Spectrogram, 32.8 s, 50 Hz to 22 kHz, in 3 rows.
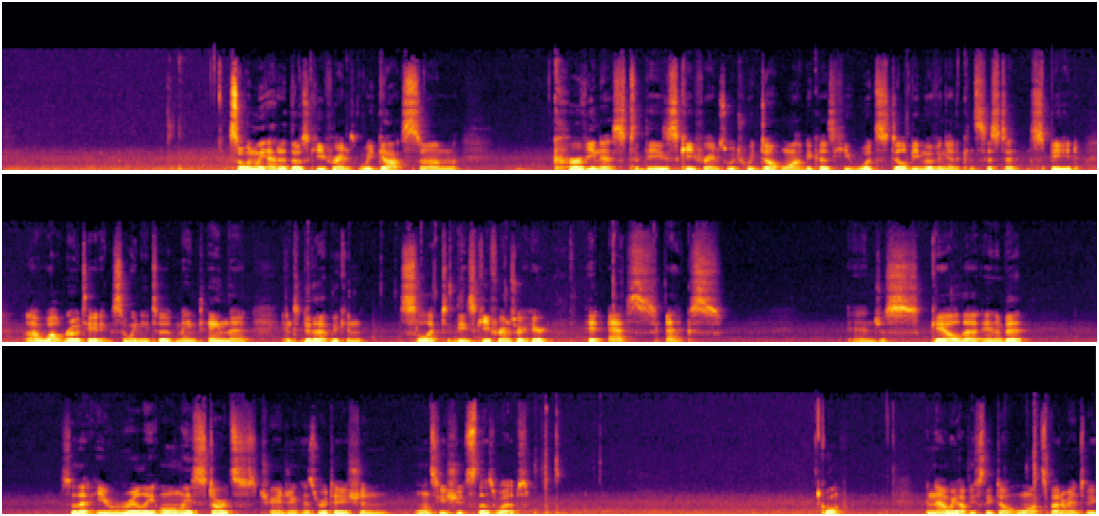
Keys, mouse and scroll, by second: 1.6 ctrl+z, 1.6 click, 1.6 space, 1.8 click, 3.4 click, 15.1 alt+a, 15.4 b, 17.0 s, 21.0 click, 27.3 space, 31.5 space, 31.9 click, 32.2 space.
